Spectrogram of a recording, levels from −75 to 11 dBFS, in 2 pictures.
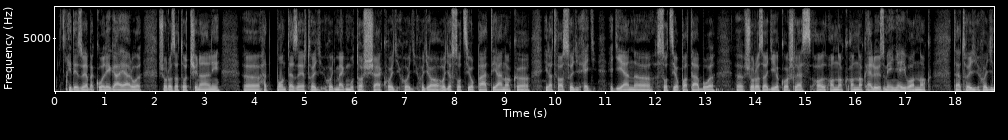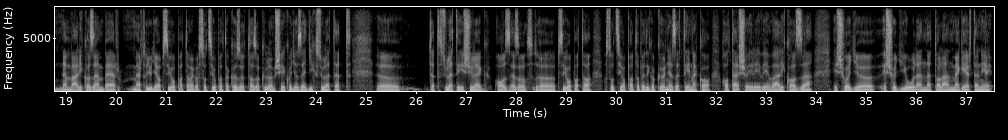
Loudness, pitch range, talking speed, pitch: -21 LUFS, 90-100 Hz, 125 wpm, 95 Hz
